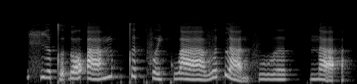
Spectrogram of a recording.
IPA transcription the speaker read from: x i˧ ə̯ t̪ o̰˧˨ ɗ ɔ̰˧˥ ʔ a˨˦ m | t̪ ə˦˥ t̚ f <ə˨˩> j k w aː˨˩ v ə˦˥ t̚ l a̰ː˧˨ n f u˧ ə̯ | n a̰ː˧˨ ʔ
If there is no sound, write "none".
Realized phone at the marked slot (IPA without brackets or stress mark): ə˨˩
